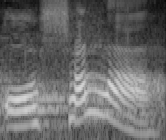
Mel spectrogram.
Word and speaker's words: Oxalá: Em que o X ainda faz o som de CH. Preste atenção. A gente tem a palavra Oxalá, mas eu sei que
